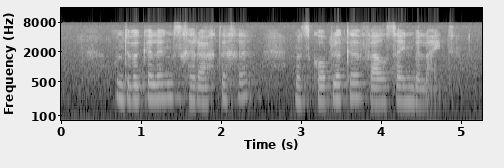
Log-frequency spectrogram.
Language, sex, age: Afrikaans, female, 19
